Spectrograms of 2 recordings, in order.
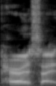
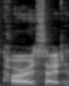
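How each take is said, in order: First: It is said like the ordinary English word parasite. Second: It is said as the separate parts para and site. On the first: The name is read as the ordinary word. The speaker calls it right. "as it probably should be pronounced" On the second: The name is read as the word para plus site. The speaker calls it wrong. "my uh, reason for pronouncing it as Parasite"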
